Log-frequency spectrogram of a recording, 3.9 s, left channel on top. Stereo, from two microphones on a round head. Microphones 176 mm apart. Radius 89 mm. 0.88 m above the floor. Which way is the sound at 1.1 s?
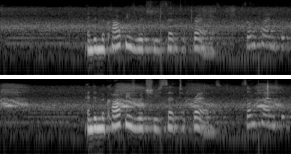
55° right (ahead or behind).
